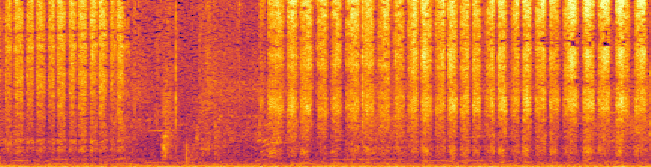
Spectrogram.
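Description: Graphite pencil scratching on sketchbook paper in rapid, evenly spaced back-and-forth strokes, pressed hard to lay down heavy dark lines. The strokes pause for about a second shortly after the start, then carry on.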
